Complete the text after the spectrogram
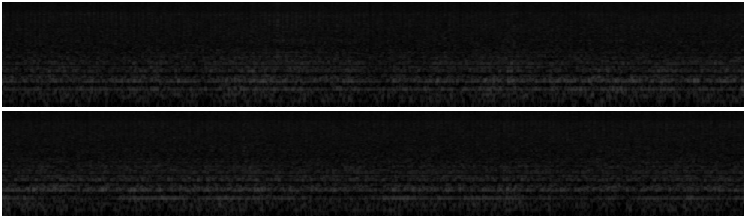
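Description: A truck engine hums steadily at a constant speed.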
